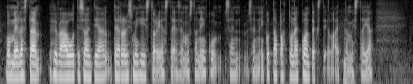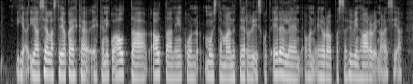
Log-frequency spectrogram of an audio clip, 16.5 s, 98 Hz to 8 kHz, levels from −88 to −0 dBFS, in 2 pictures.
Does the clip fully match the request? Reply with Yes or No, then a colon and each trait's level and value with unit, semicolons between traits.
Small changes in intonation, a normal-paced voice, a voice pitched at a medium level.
Yes: narrow, 2.2 semitones; average, 135 wpm; medium, 150 Hz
